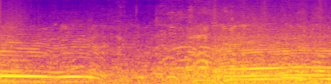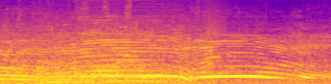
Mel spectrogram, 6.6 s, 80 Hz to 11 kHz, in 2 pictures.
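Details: Moos from Friesian and crossbred bull calves at Raniganj market in Dinajpur, Bangladesh, 6 August: a run of overlapping, harmonically rich lowing calls, some dipping and rising in pitch, against busy background voices.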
